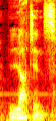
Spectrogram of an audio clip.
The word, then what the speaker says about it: lozenge: Next we have here is lozenge, means the pronunciation of this is lozenge, right?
